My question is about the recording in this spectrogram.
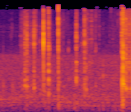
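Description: Crunchy chewing of smoked pickled daikon radish comes through as many crisp, sharp crunches at an uneven rhythm, fairly faint, with no talk over them.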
